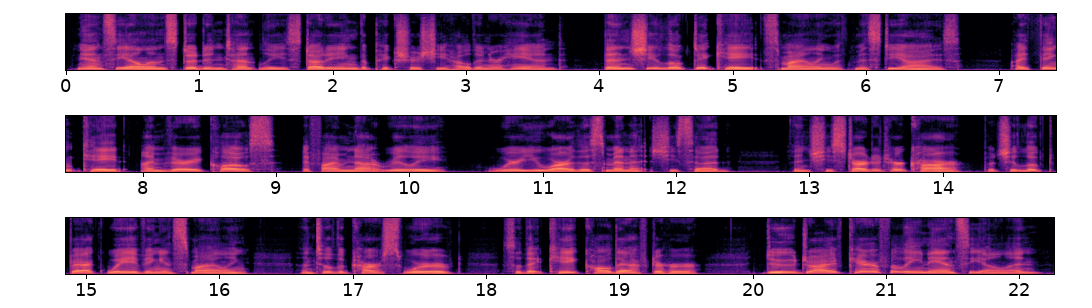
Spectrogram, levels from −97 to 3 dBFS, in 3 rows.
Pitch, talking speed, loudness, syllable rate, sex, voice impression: 180 Hz, 180 wpm, -20 LUFS, 5.0 syllables/s, female, feminine, adult-like, tensed, powerful, clear, fluent, calm, elegant, lively, strict, slightly intense, sharp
